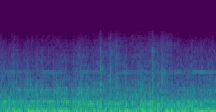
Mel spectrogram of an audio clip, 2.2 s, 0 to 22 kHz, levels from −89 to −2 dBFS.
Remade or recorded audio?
recorded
